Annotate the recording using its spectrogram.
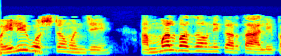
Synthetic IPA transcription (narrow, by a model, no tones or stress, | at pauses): əɦiliːɡoʂʈəm̤əɳd͡ze | amːəlbəd͡zaʋniːkəɾt̪aːliːp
